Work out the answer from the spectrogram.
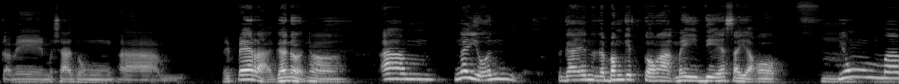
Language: Filipino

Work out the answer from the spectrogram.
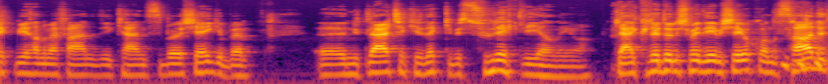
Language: Turkish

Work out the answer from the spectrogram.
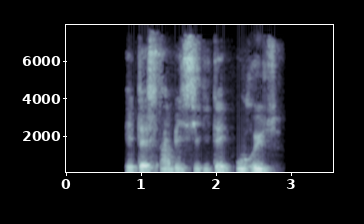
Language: French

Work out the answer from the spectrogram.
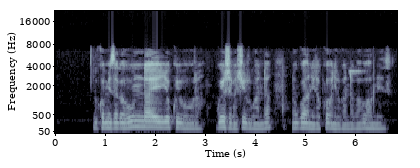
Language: Kinyarwanda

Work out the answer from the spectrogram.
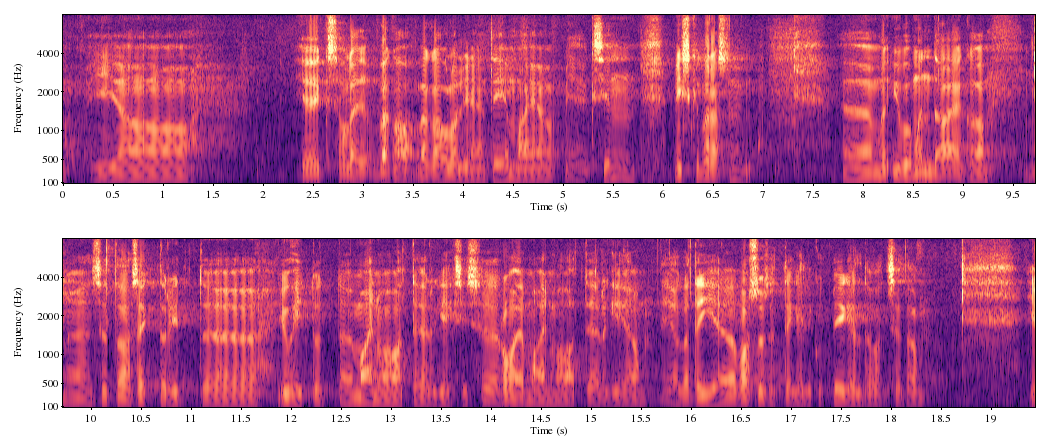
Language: Estonian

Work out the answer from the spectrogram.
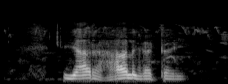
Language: Sindhi Bhil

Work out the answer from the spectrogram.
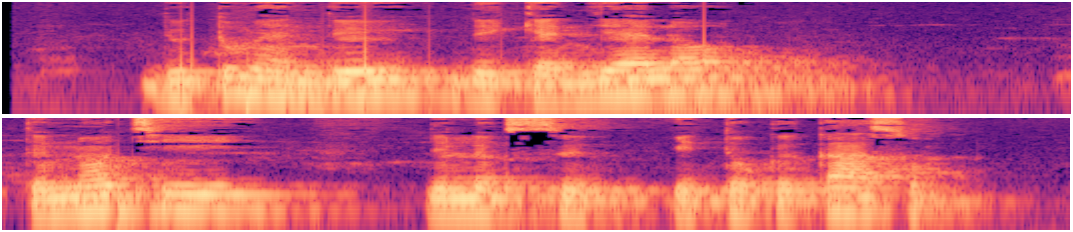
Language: Bafia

